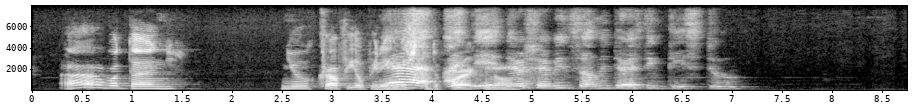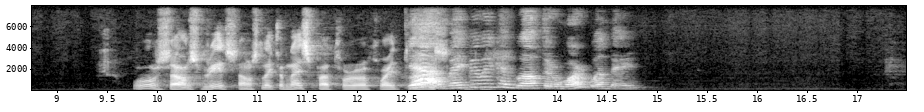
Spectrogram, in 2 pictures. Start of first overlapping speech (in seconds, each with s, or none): 3.5 s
